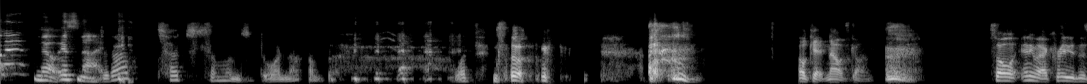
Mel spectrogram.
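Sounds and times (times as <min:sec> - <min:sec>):
speech: 0:00.4 - 0:07.0, 0:08.0 - 0:09.2, 0:10.0 - 0:10.8
laughter: 0:03.3 - 0:05.7
person clearing throat: 0:06.5 - 0:07.1.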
